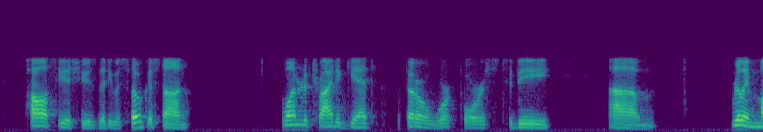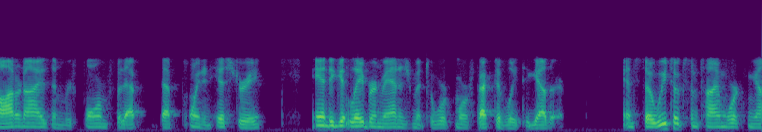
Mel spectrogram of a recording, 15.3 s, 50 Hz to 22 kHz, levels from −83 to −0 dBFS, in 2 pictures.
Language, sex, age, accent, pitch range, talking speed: English, male, 40-59, American, 95-115 Hz, 180 wpm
